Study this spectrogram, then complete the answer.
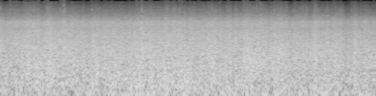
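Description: Firecrackers crackle and pop in a dense, loud, unbroken barrage close by.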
